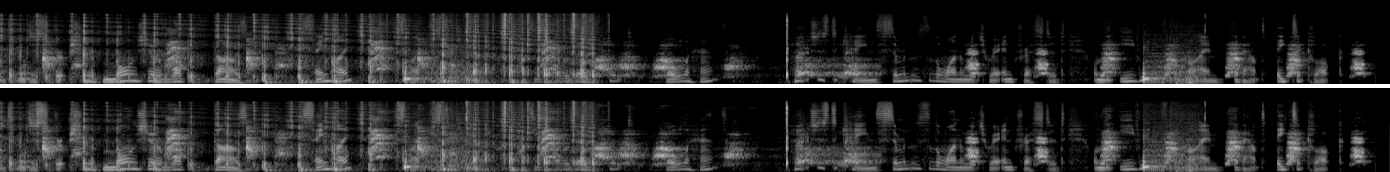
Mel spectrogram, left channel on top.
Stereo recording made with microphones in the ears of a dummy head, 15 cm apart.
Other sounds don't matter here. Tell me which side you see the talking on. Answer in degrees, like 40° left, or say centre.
50° right.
